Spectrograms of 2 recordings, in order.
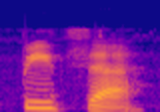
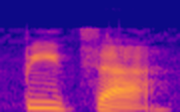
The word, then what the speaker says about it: pizza: Por exemplo, o ZZ, pizza, pizza, é como se fosse o TS.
